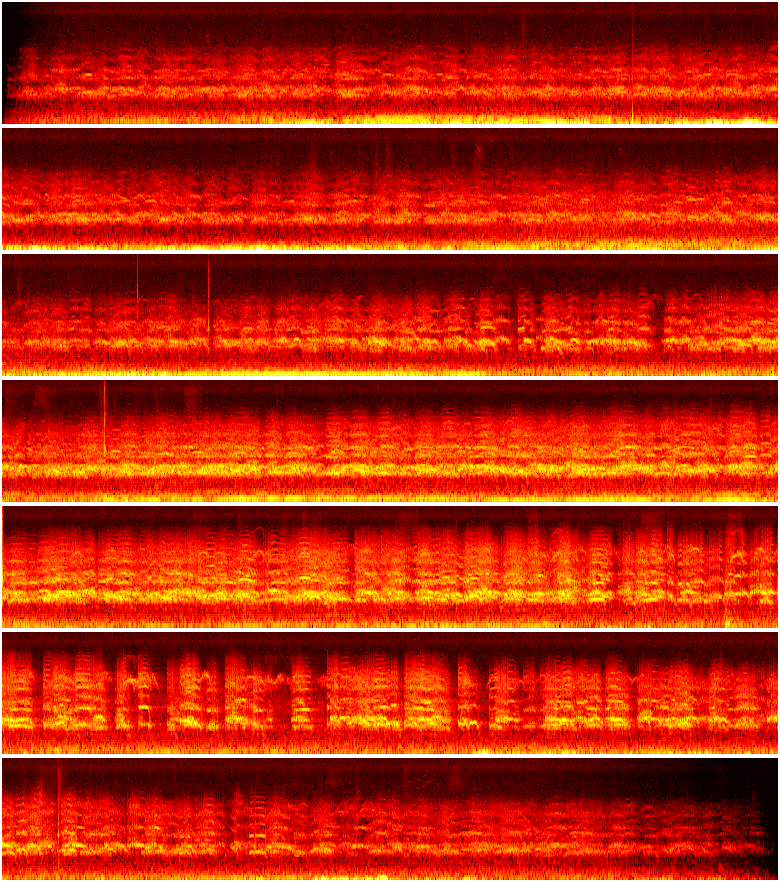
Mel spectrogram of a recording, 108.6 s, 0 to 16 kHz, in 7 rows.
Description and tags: A swarm of geese over my house, recorded with a tascam dr-07 mkII and processed with voxengo's voxformer.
